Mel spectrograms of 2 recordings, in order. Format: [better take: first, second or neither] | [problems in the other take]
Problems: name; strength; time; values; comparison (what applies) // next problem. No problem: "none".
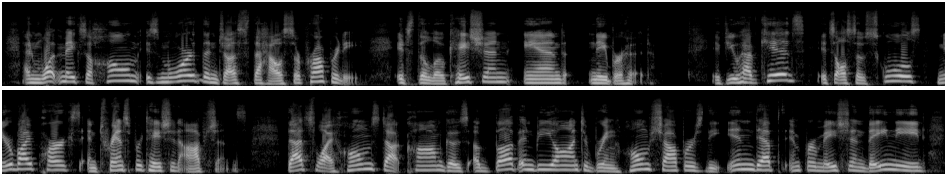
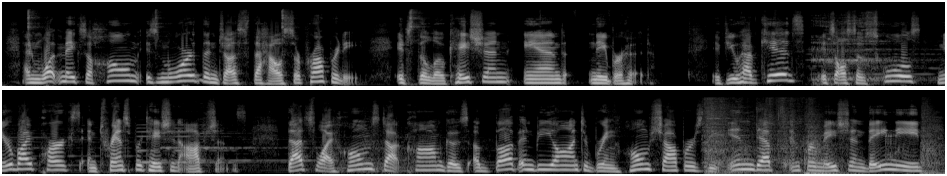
first | background music; noticeable; throughout; 15 dB below the speech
